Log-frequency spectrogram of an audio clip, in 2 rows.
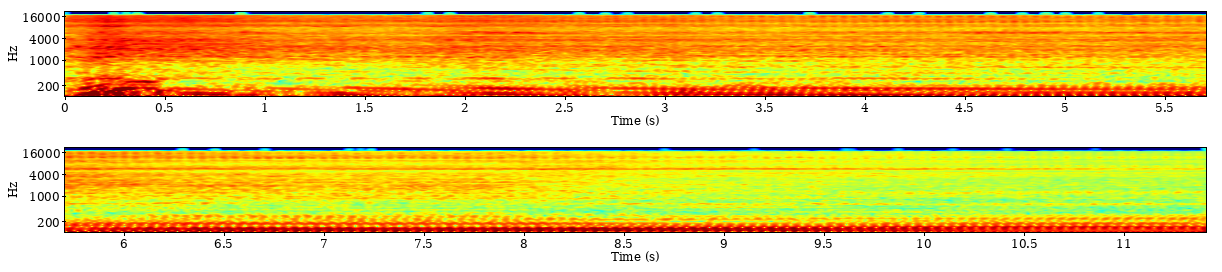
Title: RX7 misfire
